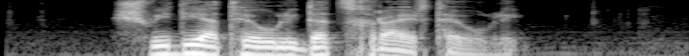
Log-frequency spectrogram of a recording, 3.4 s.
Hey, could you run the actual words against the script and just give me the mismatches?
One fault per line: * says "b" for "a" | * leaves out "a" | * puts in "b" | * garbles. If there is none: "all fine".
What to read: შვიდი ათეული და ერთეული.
* puts in "ცხრა"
